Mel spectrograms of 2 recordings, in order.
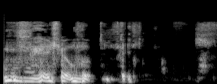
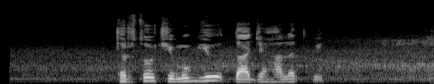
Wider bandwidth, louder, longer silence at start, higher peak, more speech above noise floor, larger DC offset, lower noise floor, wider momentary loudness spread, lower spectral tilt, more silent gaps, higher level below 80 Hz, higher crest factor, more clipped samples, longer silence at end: second, 8 kHz vs 11 kHz; first, -13 LUFS vs -20 LUFS; second, 0.05 s vs 1.15 s; about the same, 0 dBFS vs -2 dBFS; second, 23 dB vs 27 dB; neither; second, -35 dBFS vs -46 dBFS; second, 19 LU vs 22 LU; about the same, -5.5 dB/octave vs -6.5 dB/octave; neither; first, -50 dBFS vs -68 dBFS; second, 14 dB vs 20 dB; neither; about the same, 0 s vs 0 s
